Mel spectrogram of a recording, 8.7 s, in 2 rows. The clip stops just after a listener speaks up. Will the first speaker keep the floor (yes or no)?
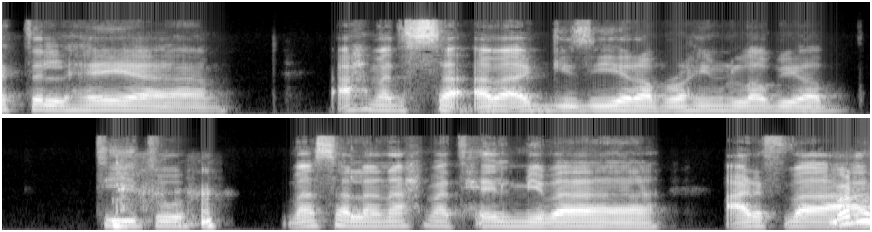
yes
